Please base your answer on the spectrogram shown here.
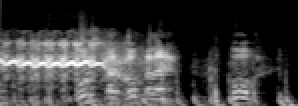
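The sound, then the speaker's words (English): Stagecoach lead horses whinny as the coach is brought to a halt: one loud, long, wavering whinny, then a few shorter, rougher bursts. “Slowly but surely, the stage was brought to a stop. Then the Lone Ranger called out to Tonto, who sat holding the reins of the lead horses.”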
